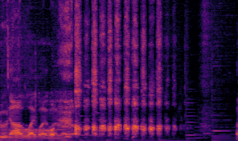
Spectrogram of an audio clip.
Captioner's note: heaving breathing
